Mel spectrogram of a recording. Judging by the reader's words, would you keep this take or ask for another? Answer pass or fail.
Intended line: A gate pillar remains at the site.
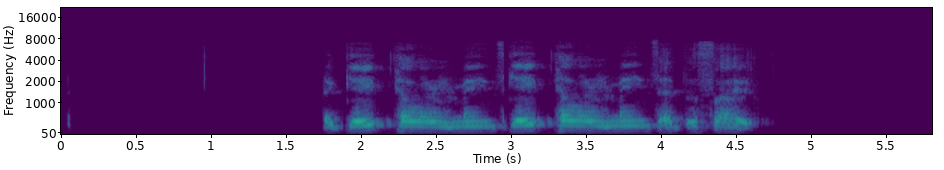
fail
